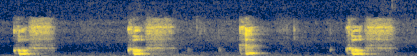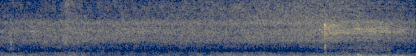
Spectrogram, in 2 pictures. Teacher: This is a K sound, but it's slightly further back in the throat.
